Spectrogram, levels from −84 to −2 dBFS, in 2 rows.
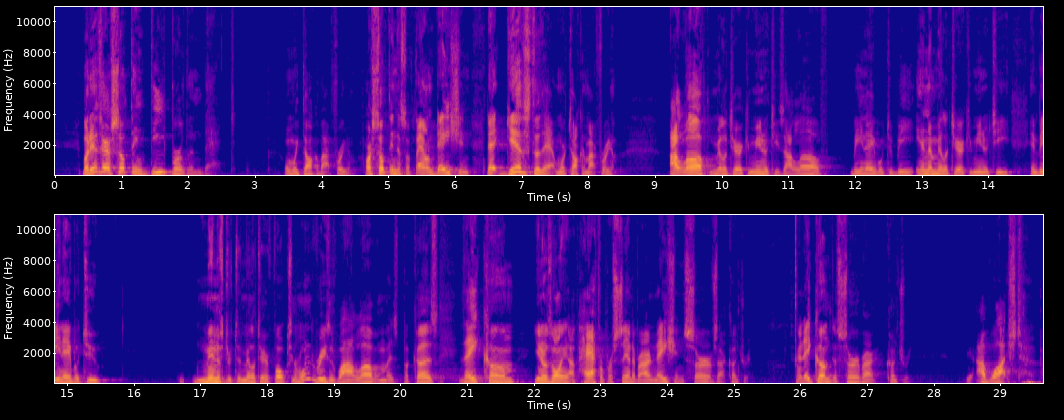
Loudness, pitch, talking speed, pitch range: -29 LUFS, 155 Hz, 170 wpm, 140-180 Hz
